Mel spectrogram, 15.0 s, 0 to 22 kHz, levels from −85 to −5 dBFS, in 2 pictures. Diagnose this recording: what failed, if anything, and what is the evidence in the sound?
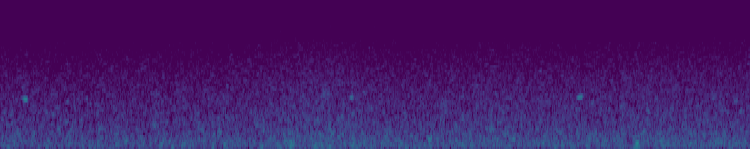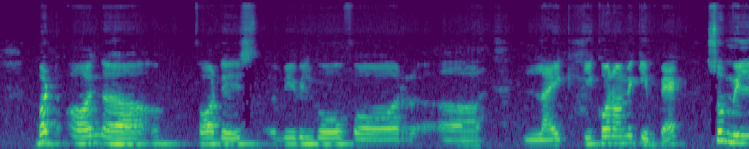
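The noise suppressor in the call processing stage is cutting speech. At 10.06 to 10.34 s, between "for this" and "we will", the level dips by about 12 dB. Similar dips follow at 11.5 to 11.89 s (about 7 dB), 13.11 to 13.51 s (about 9 dB) and 13.86 to 14.11 s (about 11 dB). The suppressor mistook short, quiet stretches of speech for the room noise beneath it and turned them down, so they sound swallowed.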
